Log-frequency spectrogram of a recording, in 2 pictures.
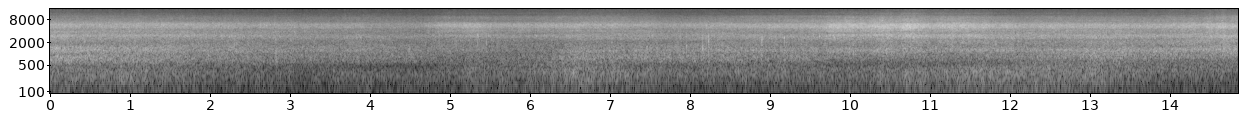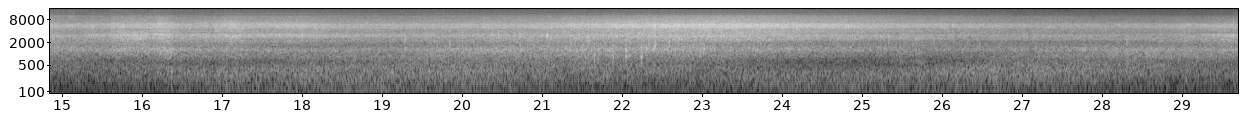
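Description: Sea surf: waves breaking and washing foam up the shore, a continuous rush that swells and eases as each wave comes in.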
